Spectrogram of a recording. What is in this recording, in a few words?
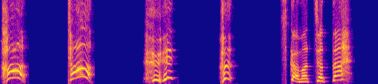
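vox trs Japanese; Naila; kingsraid; jp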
